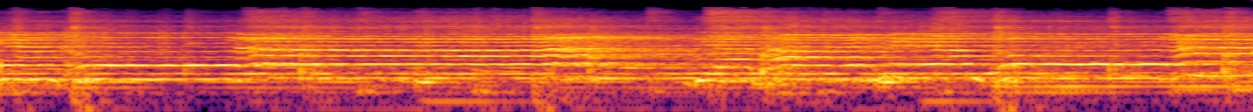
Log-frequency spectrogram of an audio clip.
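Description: A woman singing solo into a handheld microphone, holding long notes that change pitch every second or two.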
